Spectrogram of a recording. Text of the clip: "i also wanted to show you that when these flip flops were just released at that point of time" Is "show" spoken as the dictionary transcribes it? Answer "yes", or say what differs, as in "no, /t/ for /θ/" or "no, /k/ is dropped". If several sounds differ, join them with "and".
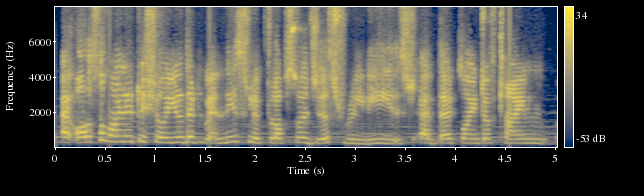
yes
